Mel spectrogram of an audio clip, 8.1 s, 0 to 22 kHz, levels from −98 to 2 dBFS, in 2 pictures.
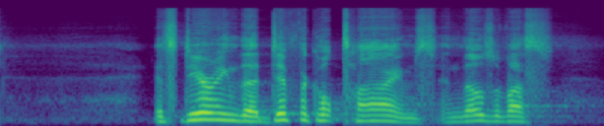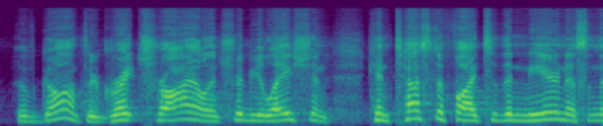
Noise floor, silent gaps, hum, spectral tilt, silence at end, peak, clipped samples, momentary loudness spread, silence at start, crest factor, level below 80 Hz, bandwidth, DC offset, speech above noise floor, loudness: -62 dBFS; none; none; -4 dB/octave; 0 s; -4 dBFS; under 0.1%; 12 LU; 1.05 s; 18 dB; -72 dBFS; 17 kHz; under 0.1%; 41 dB; -21 LUFS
